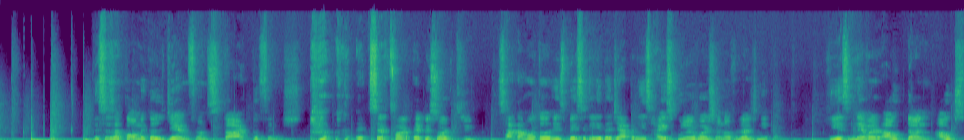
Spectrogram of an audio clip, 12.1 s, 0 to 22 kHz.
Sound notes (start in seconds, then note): 3.7 cough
